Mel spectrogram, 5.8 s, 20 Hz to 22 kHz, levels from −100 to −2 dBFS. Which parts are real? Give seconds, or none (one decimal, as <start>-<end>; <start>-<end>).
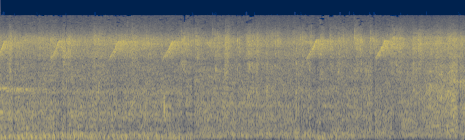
0.0-3.2; 3.7-5.0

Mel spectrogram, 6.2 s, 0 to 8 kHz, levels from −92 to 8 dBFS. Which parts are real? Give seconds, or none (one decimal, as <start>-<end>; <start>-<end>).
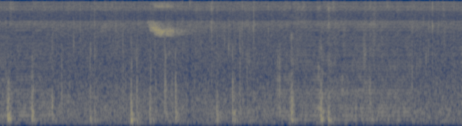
0.7-3.7; 5.5-6.2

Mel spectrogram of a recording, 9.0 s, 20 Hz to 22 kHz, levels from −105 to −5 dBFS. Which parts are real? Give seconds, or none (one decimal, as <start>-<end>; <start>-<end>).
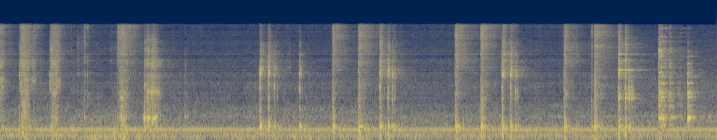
7.4-9.0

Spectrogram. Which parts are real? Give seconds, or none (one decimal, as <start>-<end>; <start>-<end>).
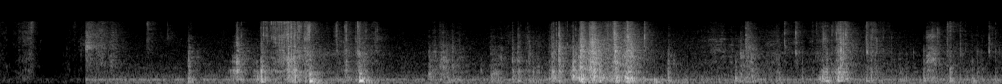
8.8-9.4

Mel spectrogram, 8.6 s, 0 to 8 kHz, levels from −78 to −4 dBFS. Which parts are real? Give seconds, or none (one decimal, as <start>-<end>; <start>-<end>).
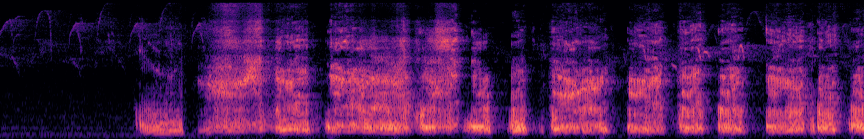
0.0-2.1; 2.8-3.6; 4.5-8.6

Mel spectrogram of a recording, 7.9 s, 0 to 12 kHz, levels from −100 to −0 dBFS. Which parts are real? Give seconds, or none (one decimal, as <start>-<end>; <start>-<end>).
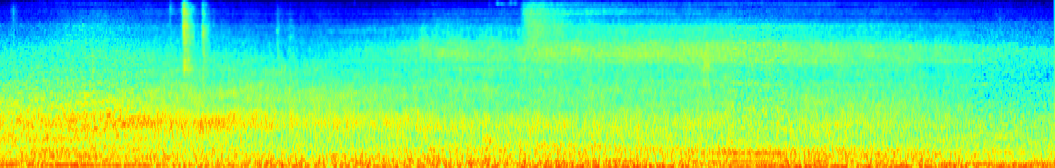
0.0-1.1; 5.5-5.9; 7.3-7.9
